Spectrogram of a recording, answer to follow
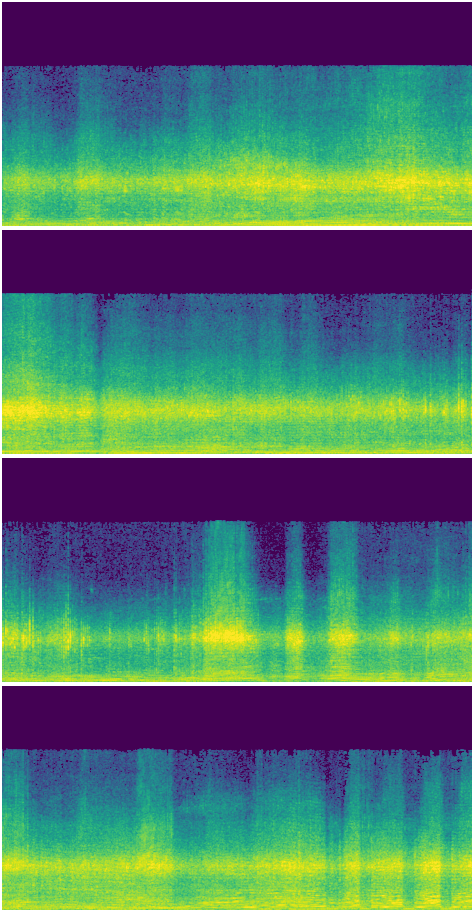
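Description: Several demolition-derby car engines revving and running at once, their pitches rising and falling as the cars accelerate and back off. A few short sharp noises come about two-thirds of the way through.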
